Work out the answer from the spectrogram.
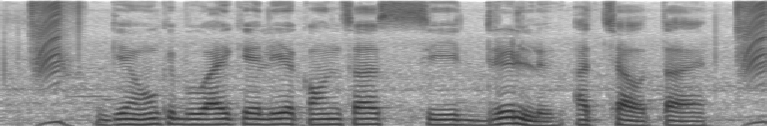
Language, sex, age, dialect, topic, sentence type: Hindi, female, 18-24, Awadhi Bundeli, agriculture, question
